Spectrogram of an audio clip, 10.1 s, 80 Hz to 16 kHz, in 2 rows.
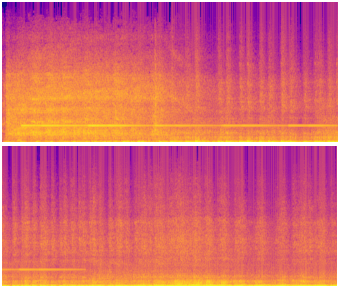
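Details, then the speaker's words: Mitsubishi Evo with a used replacement engine, first start after long cranking and full throttle: steady, even low rumble with no knocking or ticking, 80 psi oil pressure; sounds healthy. "all right she's running all right she's running yeah that was weird it took full throttle for a couple seconds and she fired up sounds healthy sounds really really healthy"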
